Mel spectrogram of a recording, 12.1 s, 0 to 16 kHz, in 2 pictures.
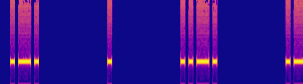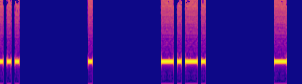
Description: Morse code, heard as a keyed tone, about 15 wpm, spaced as for 5 wpm, 1000 Hz. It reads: REFLECT
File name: qotdfiles / 5wpm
